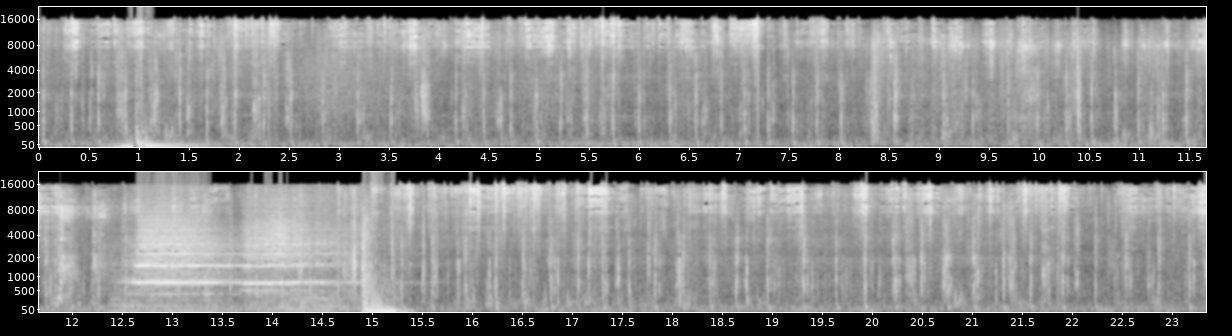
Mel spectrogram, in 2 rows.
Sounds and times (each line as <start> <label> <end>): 0.0 human male running 12.4
0.2 chains 9.9
0.6 explosion 1.8
12.4 explosion 15.5
12.4 whistle 15.6
15.1 chains 23.3
15.4 human male running 23.3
